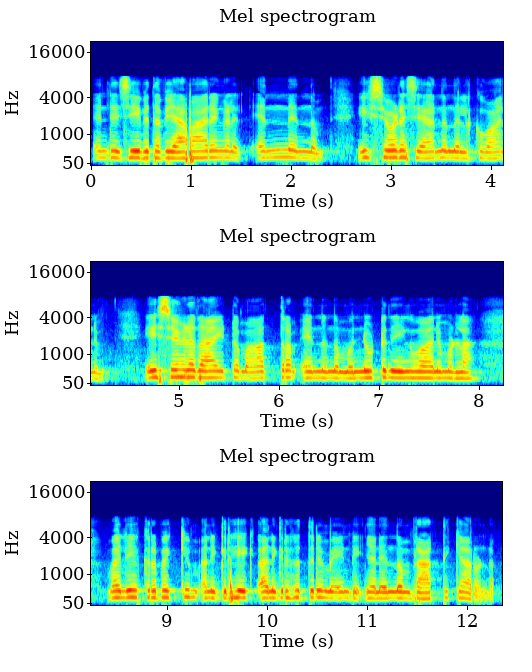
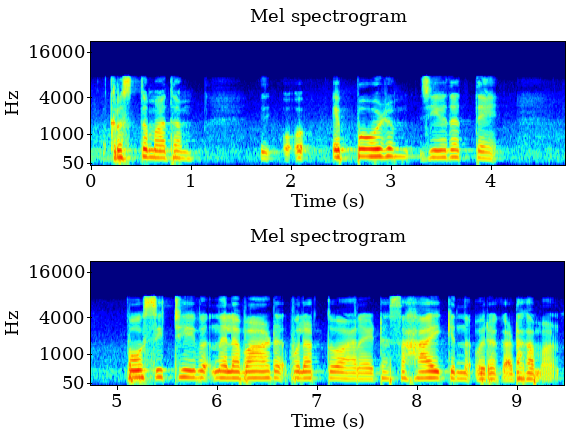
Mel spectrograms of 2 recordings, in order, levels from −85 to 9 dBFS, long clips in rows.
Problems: none marked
